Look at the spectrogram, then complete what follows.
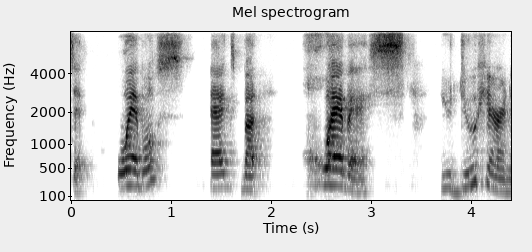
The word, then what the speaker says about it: jueves: Jueves, and you have to hear the ch.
